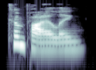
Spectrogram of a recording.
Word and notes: compiling: British English

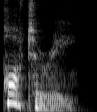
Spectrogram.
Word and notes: pottery: British English

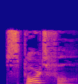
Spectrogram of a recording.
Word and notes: sportful: British English

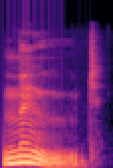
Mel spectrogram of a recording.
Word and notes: mood: British English

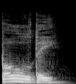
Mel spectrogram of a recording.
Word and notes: baldy: British English

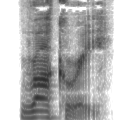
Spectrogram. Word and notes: rockery: American English

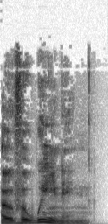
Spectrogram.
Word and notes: overweening: British English

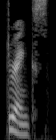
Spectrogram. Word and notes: drinks: British English

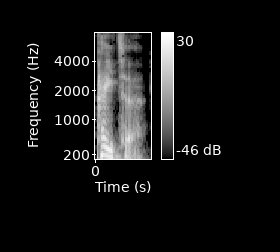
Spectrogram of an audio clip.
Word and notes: pater: British English

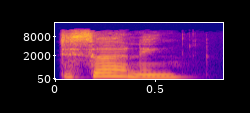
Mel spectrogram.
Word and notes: discerning: British English

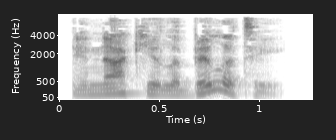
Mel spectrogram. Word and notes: inoculability: British English

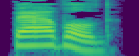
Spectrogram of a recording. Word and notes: babbled: British English

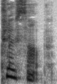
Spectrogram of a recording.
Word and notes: close up: British English

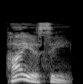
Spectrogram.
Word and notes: hyoscine: British English

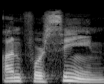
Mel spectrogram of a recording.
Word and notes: unforeseen: American English

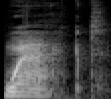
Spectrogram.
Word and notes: whacked: American English

